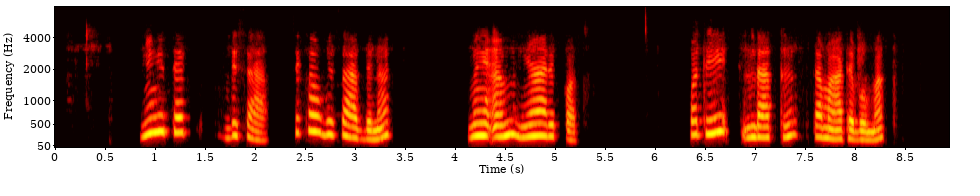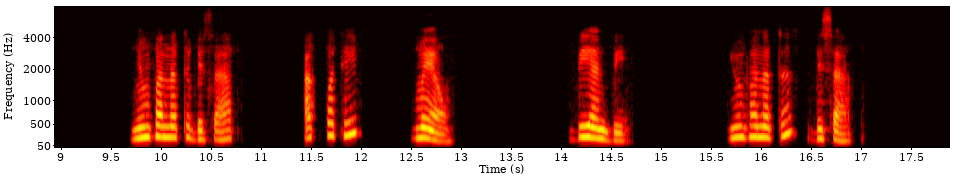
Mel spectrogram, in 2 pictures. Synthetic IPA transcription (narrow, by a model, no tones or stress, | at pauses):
muŋɡitɛk̚ | bisaːp̚sikɐwbisaːbinɐk̚ | miŋiɐmɲaːɾikɔt | pɔtindatːətɐmaːtɛbəmɐk̚ | ɲumfɐnɐtːəbisaːp̚ | ɐk̚pɔti | mɛw | bijɐnbi | ɲumfɐnɐtːə | bisaːp̚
